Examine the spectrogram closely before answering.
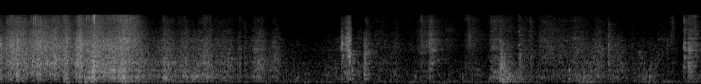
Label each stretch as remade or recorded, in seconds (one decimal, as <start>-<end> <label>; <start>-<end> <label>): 0.0-4.1 recorded; 4.1-4.9 remade; 4.9-7.0 recorded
